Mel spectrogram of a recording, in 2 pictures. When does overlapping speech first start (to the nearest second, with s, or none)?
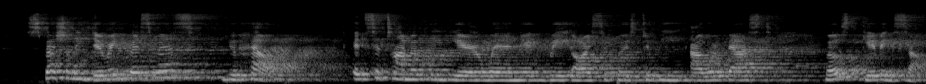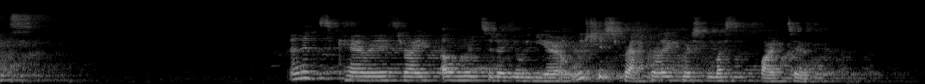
none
